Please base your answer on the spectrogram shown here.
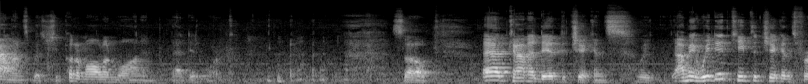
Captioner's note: laughs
